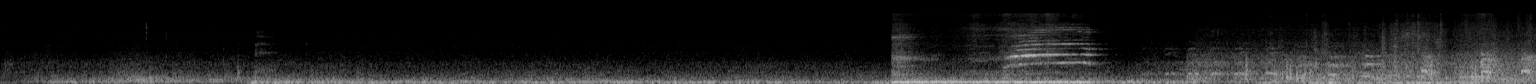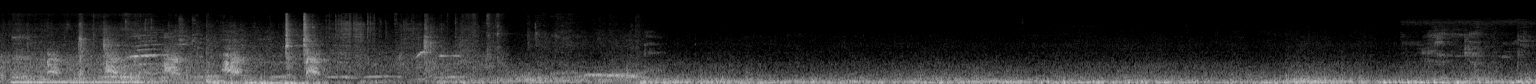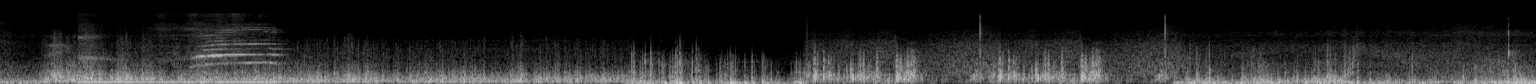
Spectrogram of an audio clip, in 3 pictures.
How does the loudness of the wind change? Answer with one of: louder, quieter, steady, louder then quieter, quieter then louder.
louder.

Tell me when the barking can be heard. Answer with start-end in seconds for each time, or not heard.
11.4-18.7.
